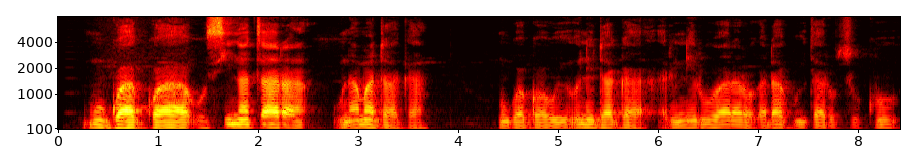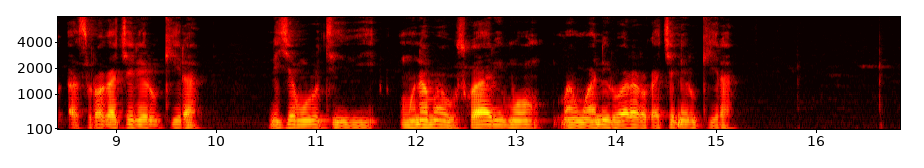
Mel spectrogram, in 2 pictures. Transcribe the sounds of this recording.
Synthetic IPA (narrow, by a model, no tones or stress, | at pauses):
muɡʱwaɡʱwausinataɾa | unamadʱaːɡʱa | muɡʱwaɡʱwaujiʔṵne̞dʱaɡʱarine̞ruʋaɾarwakaɗakuitaɾut͡sukua̰sirwakat͡ʃe̞ne̞ɾukiɾa | net͡ʃe̞muɾutiʋi | munamaɦuswaːɾimo̞mamwaniruʋaɾarwakat͡ʃe̞ne̞ɾukiːɾa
